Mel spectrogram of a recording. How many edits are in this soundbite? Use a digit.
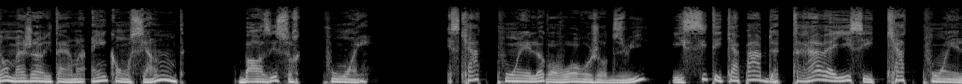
4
